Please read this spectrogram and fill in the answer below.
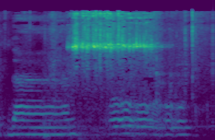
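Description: A woman's drawn-out, sing-song voice. Over it, about a second in, comes a short metallic jingling rattle, like a small dog's collar tag and charms being handled.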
